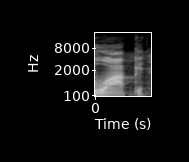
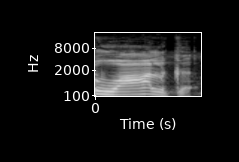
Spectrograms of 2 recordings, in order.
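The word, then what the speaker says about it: walk: ठीक है नेक्स्ट है यदि के से पहले एल आए तो एल साइलेंट हो जाता है के से पहले एल आए तो जैसे जसे फ्रेंड्स डबल ए एल के वाक बट इसको पढ़ते हैं फ्रेंड्स वाल्क बहुत बच्चे पढ़ते हैं वाल्क ये बिल्कुल गलत है वाल्क ठीक है मैंने वाल्क को गलत दे दिया वाक सही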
